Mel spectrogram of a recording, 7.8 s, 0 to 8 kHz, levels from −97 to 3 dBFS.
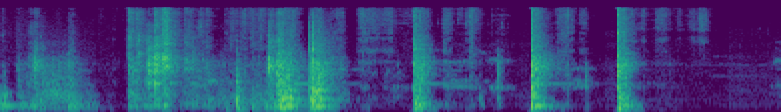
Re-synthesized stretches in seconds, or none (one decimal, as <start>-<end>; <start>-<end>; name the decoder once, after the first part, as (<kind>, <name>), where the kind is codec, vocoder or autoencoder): none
